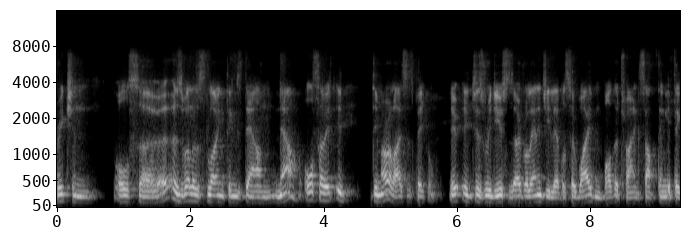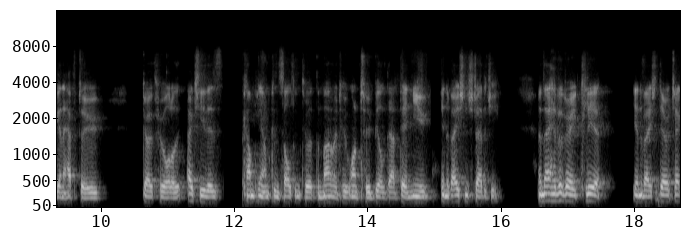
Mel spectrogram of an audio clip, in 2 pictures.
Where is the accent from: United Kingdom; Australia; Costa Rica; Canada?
Australia; as an Australian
